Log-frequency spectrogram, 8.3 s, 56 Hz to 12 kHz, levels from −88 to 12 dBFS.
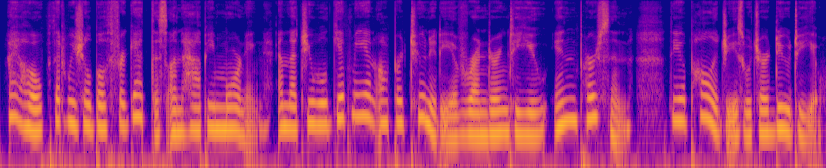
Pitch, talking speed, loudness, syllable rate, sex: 210 Hz, 225 wpm, -17 LUFS, 6.1 syllables/s, female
